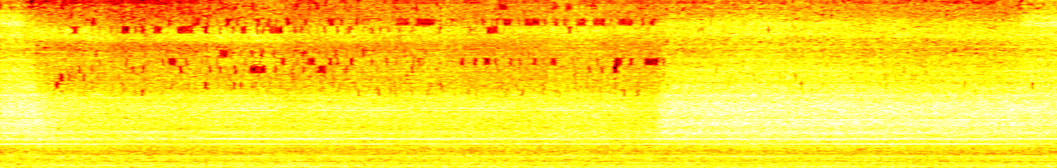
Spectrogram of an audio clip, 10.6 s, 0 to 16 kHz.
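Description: An Airbus H135 helicopter engine in Microsoft Flight Simulator produces a steady turbine whine and rotor drone, loud and unbroken for about ten seconds, with no talking.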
